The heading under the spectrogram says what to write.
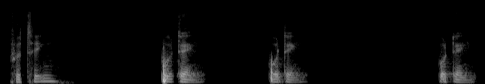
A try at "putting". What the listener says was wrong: There's another one of the situations where you're rushing it very very slightly. So, just just slow down a little bit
